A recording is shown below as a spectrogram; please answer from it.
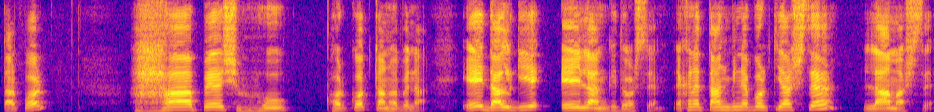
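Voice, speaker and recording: A man teaching Quran recitation, chanting verses slowly and explaining each rule patiently, asking questions and answering them himself. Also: high-pitched, animated, fairly bright tone, no echo, studio quality. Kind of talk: recitation lesson.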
